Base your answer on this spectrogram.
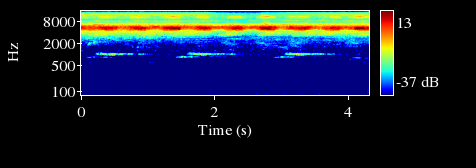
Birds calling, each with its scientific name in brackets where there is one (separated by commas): Starred Wood-Quail (Odontophorus stellatus), Gray Antbird (Cercomacra cinerascens)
